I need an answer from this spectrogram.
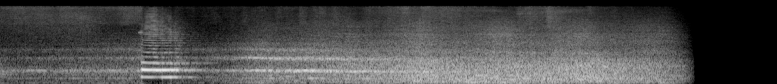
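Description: Approaching locomotive-hauled train. The locomotive gives a short, very loud horn blast about a second and a half in, then its noise grows as it runs in toward the platform. The sound cuts off abruptly near the end.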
